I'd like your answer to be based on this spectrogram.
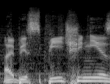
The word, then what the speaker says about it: обеспечение: Вы берете трубку, выслушиваете претензии за испорченный счетчик, цель которого – обеспечение замеров потребляемой горячей воды. Или обеспечение. Словари дают нам два варианта, но чаще всего в приоритете с ударением на третий слог, то есть обеспечение.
